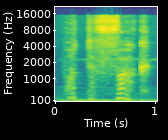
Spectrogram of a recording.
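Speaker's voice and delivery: shocked whisper. Acted. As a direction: breathe it out in disbelief. Hushed shock at gunpoint.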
